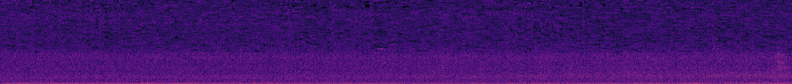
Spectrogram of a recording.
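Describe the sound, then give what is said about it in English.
A steady, continuous wash of street traffic noise with a deep low rumble, holding at an even level throughout with no distinct passing vehicles and no voices. “I can hear the air conditioner, and I can hear the traffic, and I can hear the dreadful music from downstairs.”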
